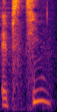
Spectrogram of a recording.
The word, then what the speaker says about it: Epstein: nous qu'on à LCI, on prononce Epstine tout simplement parce que c'est comme ça que lui-même prononçait son nom.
